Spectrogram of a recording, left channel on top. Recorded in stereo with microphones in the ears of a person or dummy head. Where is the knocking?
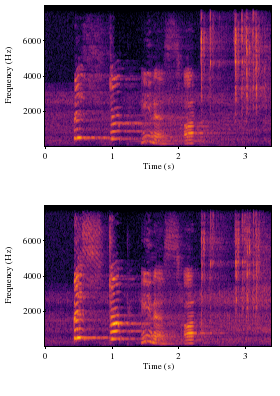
No knocking in this recording.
